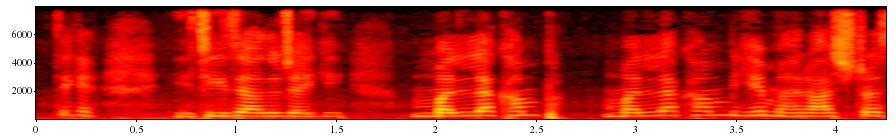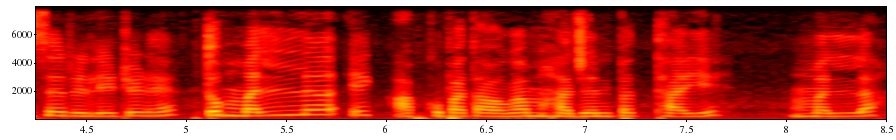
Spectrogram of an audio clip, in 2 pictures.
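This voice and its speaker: A woman teaching an exam-prep lecture with a voice that sits a little high. She is playful and repetitive, firing off questions and answering them herself as she builds memory tricks. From Uttar Pradesh. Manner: playful, repeats key words, asks and answers her own questions.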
